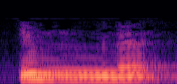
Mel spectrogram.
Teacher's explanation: لازم النون تغنها بمقدار حركتين لانها اتنين نون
